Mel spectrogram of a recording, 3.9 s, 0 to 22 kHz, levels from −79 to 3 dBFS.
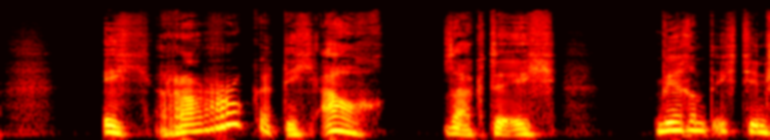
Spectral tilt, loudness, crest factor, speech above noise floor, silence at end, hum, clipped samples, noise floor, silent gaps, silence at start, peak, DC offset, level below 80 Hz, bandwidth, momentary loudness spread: -5.5 dB/octave; -20 LUFS; 20 dB; 30 dB; 0 s; none; under 0.1%; -49 dBFS; none; 0.15 s; -2 dBFS; under 0.1%; -60 dBFS; 17.5 kHz; 9 LU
